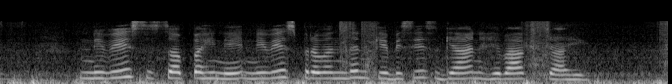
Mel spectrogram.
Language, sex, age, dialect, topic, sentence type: Maithili, female, 18-24, Southern/Standard, banking, statement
